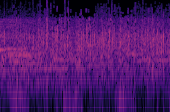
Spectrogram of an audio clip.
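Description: An audience at a church service breaks into sustained applause for Jesus, a dense, steady wash of many hands clapping at once with no single rhythm, loud and continuous throughout.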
